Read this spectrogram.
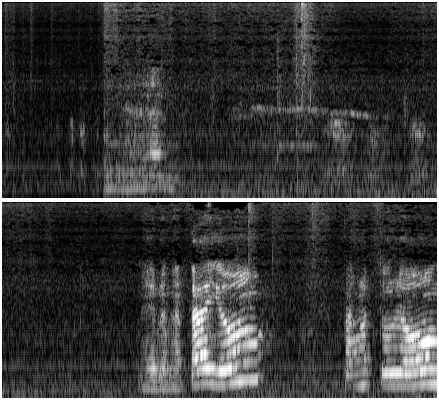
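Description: A young woman talks close by with animation.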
